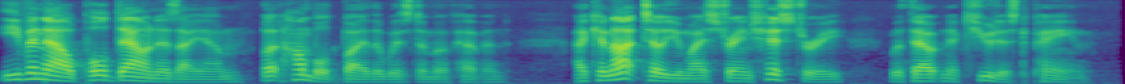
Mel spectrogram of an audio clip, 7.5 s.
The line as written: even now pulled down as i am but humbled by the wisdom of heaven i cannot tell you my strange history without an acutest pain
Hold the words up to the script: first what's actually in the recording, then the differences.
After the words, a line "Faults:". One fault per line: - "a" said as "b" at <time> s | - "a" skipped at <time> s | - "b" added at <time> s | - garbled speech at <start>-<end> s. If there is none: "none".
even now pulled down as i am but humbled by the wisdom of heaven i cannot tell you my strange history without an acutest pain
Faults:
none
